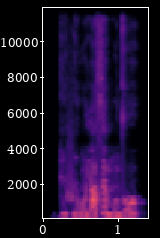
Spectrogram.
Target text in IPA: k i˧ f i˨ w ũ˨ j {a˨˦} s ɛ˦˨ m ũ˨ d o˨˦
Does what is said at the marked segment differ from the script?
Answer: no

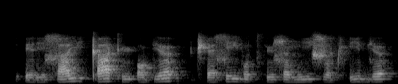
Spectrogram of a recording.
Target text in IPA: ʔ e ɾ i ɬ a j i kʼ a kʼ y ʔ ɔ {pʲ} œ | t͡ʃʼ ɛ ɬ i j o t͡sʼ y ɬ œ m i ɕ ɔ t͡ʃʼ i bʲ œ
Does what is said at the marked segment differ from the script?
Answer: no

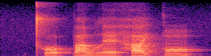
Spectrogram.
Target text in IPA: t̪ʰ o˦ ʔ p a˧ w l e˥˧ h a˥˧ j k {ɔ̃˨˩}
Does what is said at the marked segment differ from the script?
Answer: yes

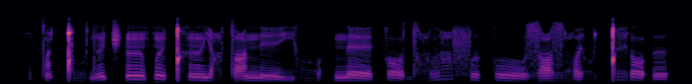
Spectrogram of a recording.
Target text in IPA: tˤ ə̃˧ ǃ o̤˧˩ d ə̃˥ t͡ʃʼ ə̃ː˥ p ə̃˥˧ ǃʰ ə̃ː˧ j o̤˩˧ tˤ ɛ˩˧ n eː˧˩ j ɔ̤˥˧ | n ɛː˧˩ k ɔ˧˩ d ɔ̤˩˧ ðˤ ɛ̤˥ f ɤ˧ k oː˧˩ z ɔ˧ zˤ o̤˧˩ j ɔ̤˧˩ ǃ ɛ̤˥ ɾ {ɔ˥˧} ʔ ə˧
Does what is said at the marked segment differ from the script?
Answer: no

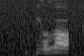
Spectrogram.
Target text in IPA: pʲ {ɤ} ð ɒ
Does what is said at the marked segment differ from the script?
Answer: yes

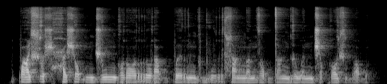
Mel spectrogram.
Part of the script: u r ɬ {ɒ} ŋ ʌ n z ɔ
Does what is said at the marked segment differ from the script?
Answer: yes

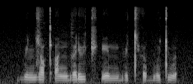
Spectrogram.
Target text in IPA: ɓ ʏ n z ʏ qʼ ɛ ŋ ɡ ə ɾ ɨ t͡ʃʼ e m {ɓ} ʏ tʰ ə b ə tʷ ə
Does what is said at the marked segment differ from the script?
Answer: yes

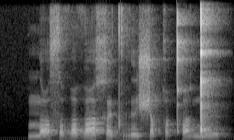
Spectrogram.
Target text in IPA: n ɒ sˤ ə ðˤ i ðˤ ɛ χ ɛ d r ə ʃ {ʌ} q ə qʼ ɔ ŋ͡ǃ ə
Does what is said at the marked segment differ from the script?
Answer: no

